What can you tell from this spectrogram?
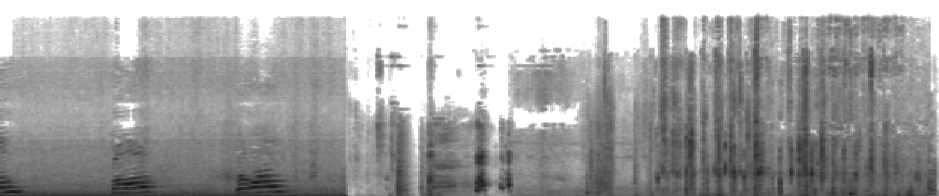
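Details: Cat meowing indoors: three short harmonic meows in the first four seconds, then clicks, thumps and a burst of broadband noise.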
